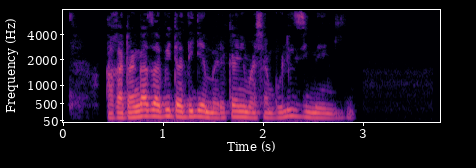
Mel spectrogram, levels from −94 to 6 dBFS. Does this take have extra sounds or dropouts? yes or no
no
